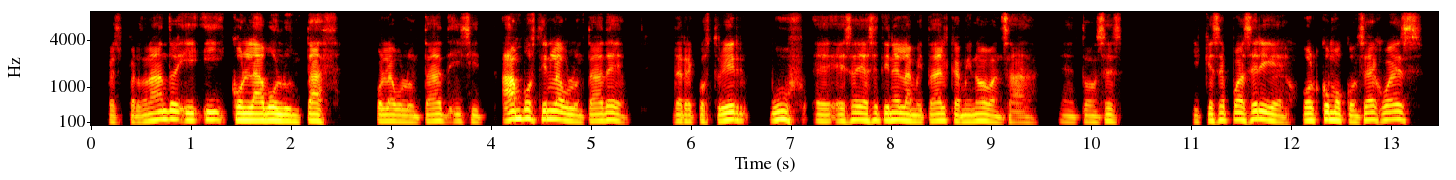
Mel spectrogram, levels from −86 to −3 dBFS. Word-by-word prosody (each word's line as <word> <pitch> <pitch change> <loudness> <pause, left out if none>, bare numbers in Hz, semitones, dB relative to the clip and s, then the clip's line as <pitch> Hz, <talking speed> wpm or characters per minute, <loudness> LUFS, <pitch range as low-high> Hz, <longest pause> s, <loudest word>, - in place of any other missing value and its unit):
pues, 110 -3 -9
perdonando 135 +9 0
y-y 145 0 0
con 140 0 +5
la 135 0 +7
voluntad, 130 -1 +4 0.5
con 125 0 -2
la 125 - 0
voluntad, 120 +2 -3
y 125 - -6
si 110 -3 -6
ambos 175 +1 +4
tienen 165 +2 +2
la 160 - +4
voluntad 125 -1 -1
de 130 -9 -1 0.4
de 125 - -3
reconstruir, 125 +4 0 0.2
uf, 145 0 0
e 125 -1 -3
esa 145 +3 0
ya 135 -2 +2
se 140 - -2
tiene 140 +1 +1
la 135 -2 +2
mitad 120 +2 -3
del 135 0 0
camino 120 0 -1
avanzada, 105 -5 -4 0.2
entonces 110 +1 -6 0.7
¿y 115 - -12
qué 130 - -2
se 145 +3 0
puede 145 +2 0
hacer? 155 +4 +2
Y 145 -4 +3
a - - -1
lo - - -6
mejor 135 +6 -2
como 145 -4 +3
consejo 140 +5 -1
es 155 -3 0
130 Hz, 185 wpm, -24 LUFS, 115-140 Hz, 0.7 s, la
